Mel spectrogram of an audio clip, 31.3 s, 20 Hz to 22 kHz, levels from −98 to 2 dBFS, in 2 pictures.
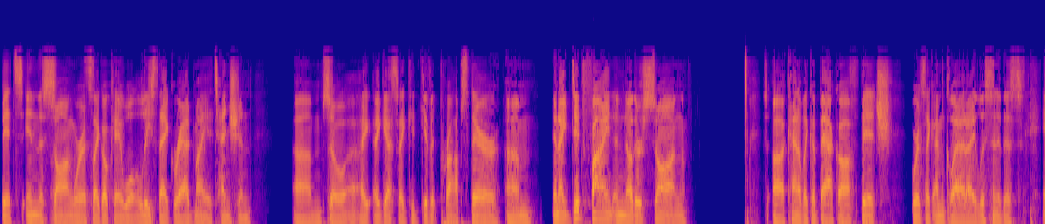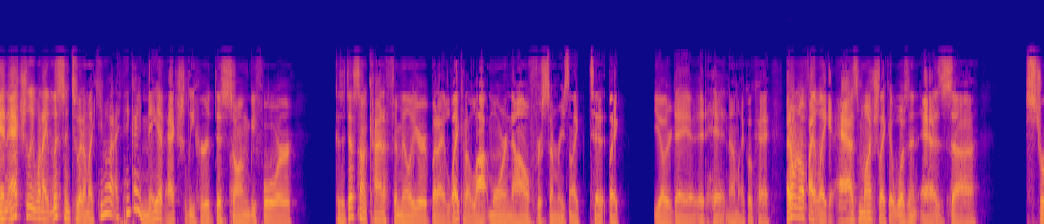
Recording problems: garbled, watery; badly; nothing above 7.5 kHz
abrupt cut into speech; at the end

